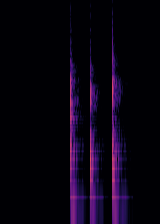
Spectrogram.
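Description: Three quick knocks on a door, about a quarter of a second apart, a little under a second in.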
